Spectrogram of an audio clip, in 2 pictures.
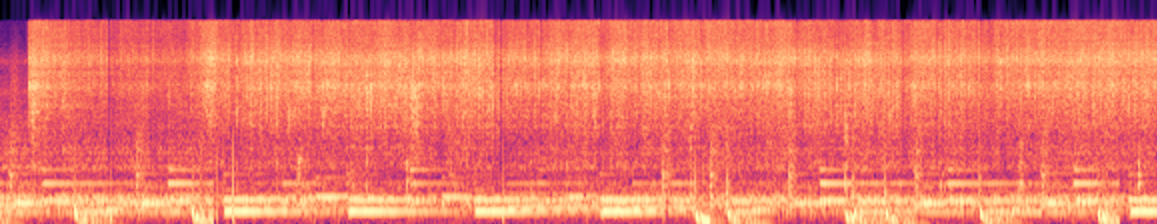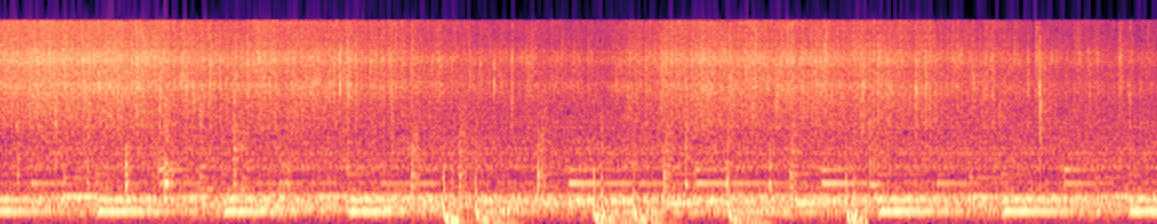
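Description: Food frying in hot oil in a pan, a loud sizzle that starts suddenly as the food goes in, with occasional spatula knocks against the pan as it is stirred.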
